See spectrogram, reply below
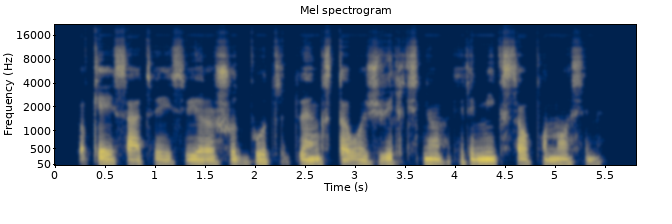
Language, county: Lithuanian, Telšiai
